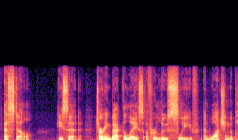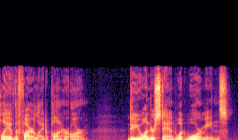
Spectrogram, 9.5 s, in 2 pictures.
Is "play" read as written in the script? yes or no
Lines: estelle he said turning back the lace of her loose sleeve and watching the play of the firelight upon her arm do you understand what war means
yes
